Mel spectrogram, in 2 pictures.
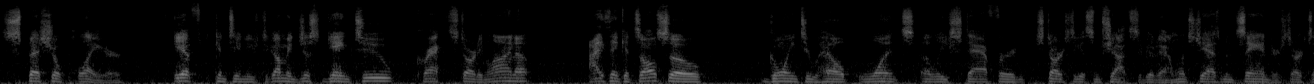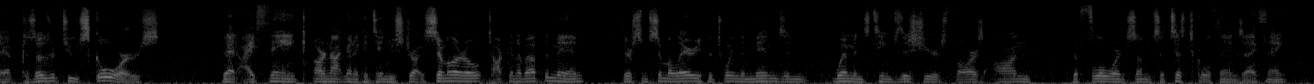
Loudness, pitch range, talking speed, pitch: -45 LUFS, 115-135 Hz, 185 wpm, 125 Hz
